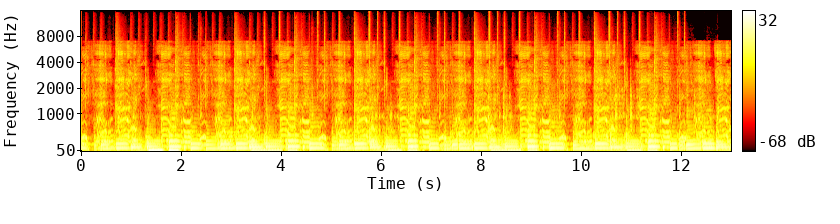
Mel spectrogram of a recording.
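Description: Electronic music played live on synths and machines: a deep bass line repeating in a steady rhythm under a recurring melodic figure.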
